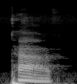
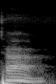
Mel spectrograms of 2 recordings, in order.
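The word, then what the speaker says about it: תו: est Tav, qui s'écrit, qui peut s'écrire dans notre alphabet à nous, T-A-W, parce que le W est une consonance d'un V. Alors, T-A-V, pour nous, de la façon dont on le prononce.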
